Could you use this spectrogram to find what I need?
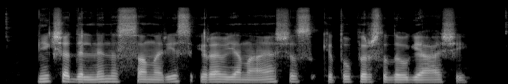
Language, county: Lithuanian, Kaunas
